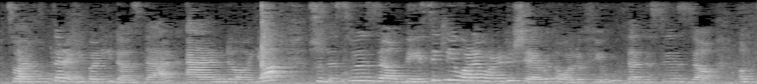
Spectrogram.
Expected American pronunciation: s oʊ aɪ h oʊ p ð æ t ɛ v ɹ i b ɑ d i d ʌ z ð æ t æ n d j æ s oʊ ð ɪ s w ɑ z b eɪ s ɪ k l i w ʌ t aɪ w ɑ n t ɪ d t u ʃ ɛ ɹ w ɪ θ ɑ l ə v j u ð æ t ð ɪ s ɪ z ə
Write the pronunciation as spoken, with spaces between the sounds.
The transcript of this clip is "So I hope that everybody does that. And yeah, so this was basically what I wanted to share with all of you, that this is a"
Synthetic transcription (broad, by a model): s oʊ aɪ h oʊ p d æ t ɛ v ɹ i b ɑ d i d ʌ z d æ t æ n d j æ s oʊ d ɪ s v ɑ z b eɪ s ɪ k l i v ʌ t aɪ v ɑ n t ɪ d t u ʃ ɛ ɹ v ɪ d ɑ l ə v j u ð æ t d ɪ s ɪ z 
